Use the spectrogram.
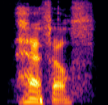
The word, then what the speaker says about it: half-elf: Half elf, Oh, but it's like the stress is on the half, not the elf part.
